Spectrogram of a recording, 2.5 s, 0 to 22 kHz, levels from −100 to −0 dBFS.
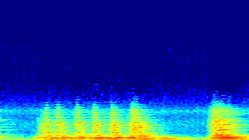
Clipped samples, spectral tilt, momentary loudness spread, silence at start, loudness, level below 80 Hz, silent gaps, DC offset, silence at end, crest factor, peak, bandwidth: under 0.1%; -7.5 dB/octave; 14 LU; 0 s; -19 LUFS; -44 dBFS; none; under 0.1%; 0 s; 18 dB; 0 dBFS; 6 kHz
